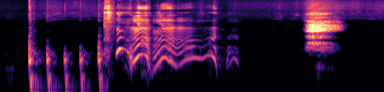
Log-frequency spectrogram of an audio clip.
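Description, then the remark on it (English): Five quick, evenly spaced, crisp knocks on a door, followed by a sing-song vocal sound with wavering pitch and, after a pause, a short breathy exhale. “And then I just remember somebody politely knocking on the door.”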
